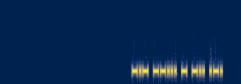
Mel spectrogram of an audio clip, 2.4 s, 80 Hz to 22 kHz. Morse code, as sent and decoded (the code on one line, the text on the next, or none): -.- --... - -.. .-.
K7TDR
